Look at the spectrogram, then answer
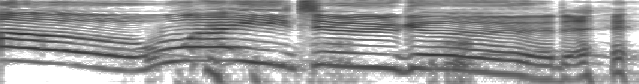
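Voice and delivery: high, long-stretched race-call cry; imitated excited race caller, soaring and drawn out; T Lee. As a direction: arc the voice right up, holding each word. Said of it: "starts to arc his voice up".

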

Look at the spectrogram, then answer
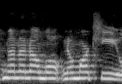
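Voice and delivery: high, loud, frantic refusal; panicked refusal. Retold or imitated. Narrator panicking, refusing more tea.

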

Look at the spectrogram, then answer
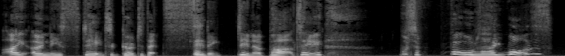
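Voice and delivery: loud, high bitter self-blame; distraught cry. Acted. Mother crying out to the officer, loud and anguished. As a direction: cry out at her own foolishness. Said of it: "she cried".

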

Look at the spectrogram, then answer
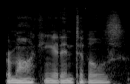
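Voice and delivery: ordinary delivery

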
